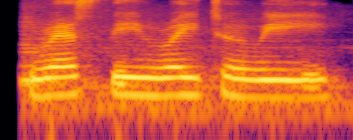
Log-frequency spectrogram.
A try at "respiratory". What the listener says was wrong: So if you want to sound a little bit natural, make the A a little bit softer. So respiratory.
